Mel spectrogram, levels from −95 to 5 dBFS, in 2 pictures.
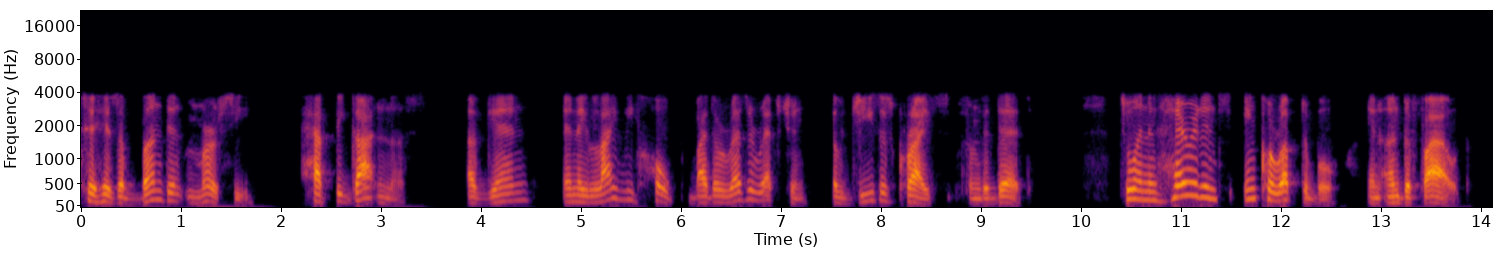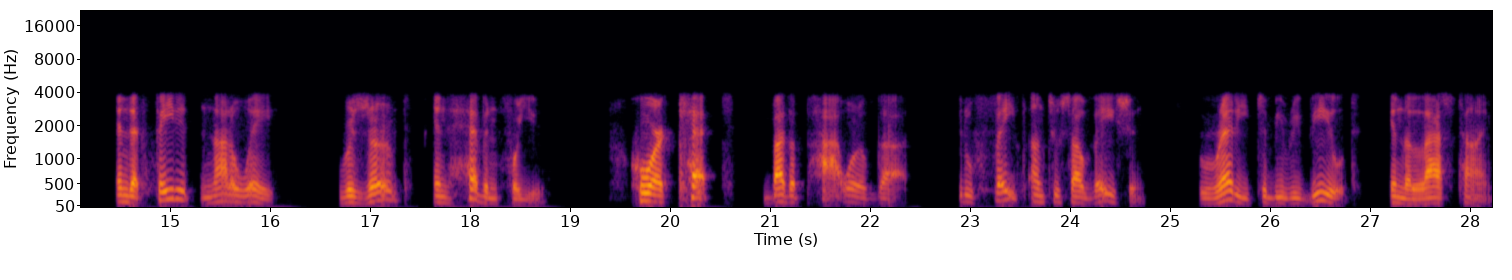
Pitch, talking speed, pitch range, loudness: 150 Hz, 120 wpm, 120-195 Hz, -26 LUFS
